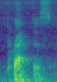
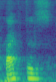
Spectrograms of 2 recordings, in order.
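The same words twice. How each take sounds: First: Breathy whisper on practice, softer; whispered repeat. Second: Said in the usual way. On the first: Shown as a demonstration. [name] drilling Danny, whispered practice. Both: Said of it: "what I've been trying to pound into you".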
